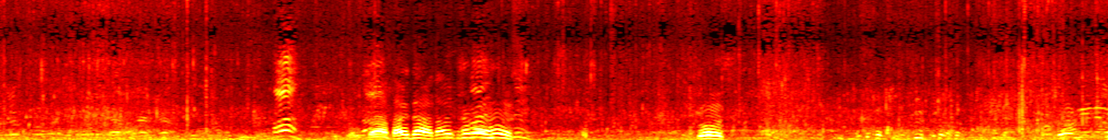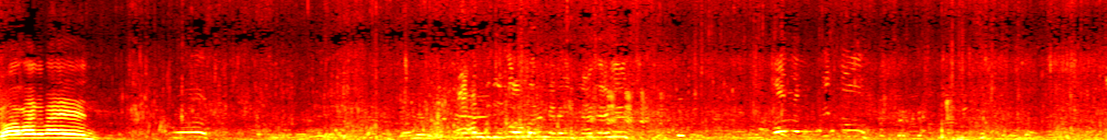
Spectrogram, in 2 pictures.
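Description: Water splashes and sloshes as men wade and pull up plants.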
